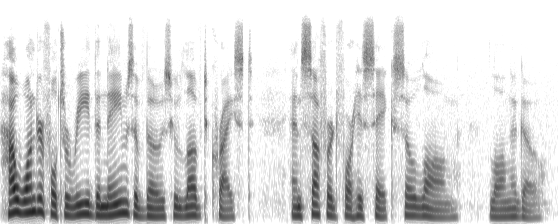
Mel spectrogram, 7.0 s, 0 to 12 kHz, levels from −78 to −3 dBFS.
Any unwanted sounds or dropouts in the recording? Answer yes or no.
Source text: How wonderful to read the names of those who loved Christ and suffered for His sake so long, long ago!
no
